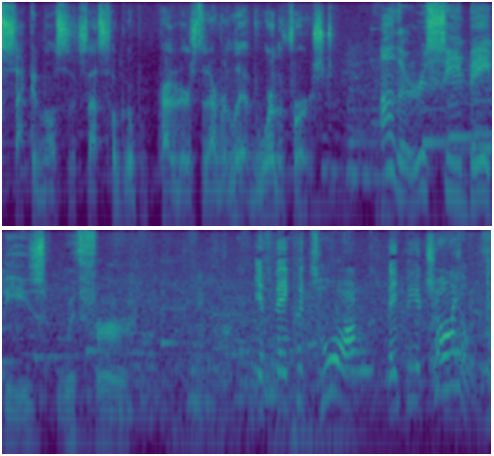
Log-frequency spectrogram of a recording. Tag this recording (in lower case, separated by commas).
speech, music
